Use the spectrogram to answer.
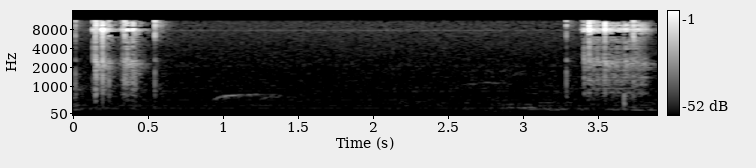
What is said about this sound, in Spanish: Para bloquear, tres clics en el botón de calada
